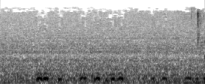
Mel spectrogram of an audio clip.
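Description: Low rumble inside a car's cabin, with a run of soft low thumps through the middle.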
